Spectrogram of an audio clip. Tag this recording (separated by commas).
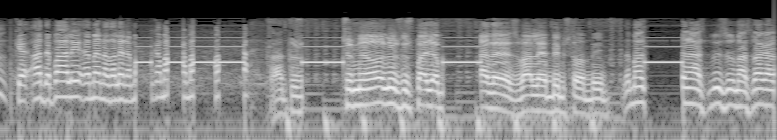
Beep, Speech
